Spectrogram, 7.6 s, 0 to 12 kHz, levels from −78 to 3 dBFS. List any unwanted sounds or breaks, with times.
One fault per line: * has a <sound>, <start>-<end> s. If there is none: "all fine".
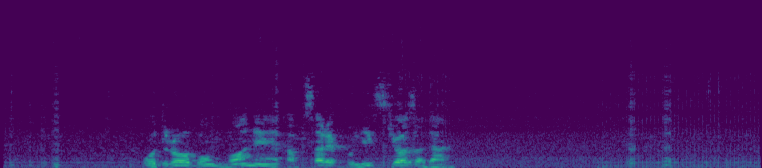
all fine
